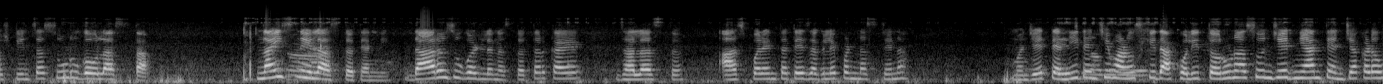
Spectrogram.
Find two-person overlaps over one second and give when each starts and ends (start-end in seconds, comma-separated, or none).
10.2-11.5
